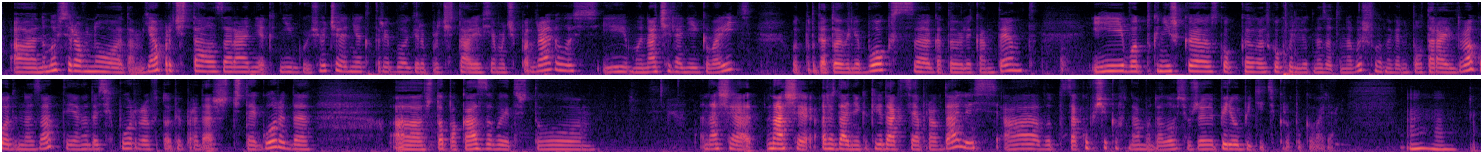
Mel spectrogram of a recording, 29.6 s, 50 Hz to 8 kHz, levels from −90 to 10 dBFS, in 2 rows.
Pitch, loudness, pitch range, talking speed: 185 Hz, -30 LUFS, 170-210 Hz, 140 wpm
